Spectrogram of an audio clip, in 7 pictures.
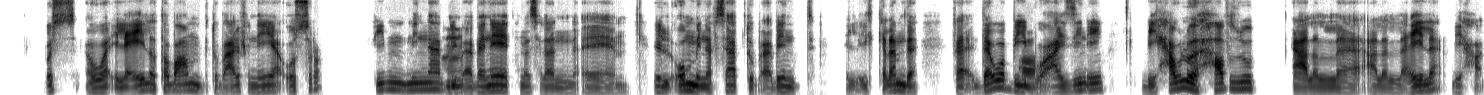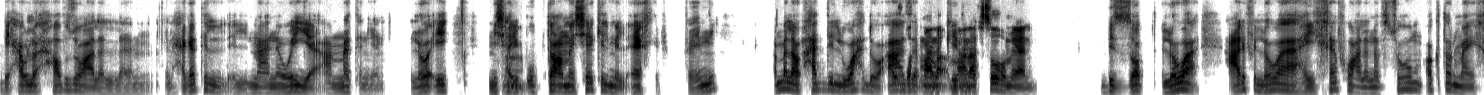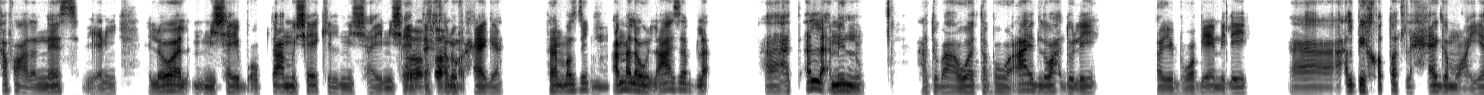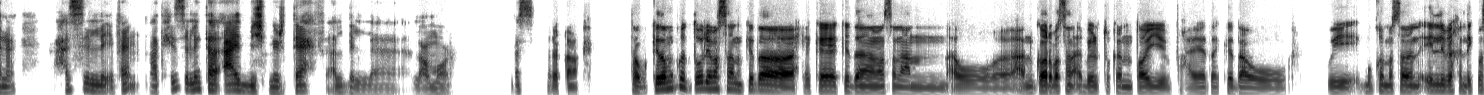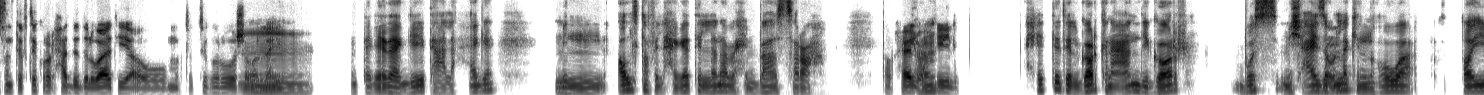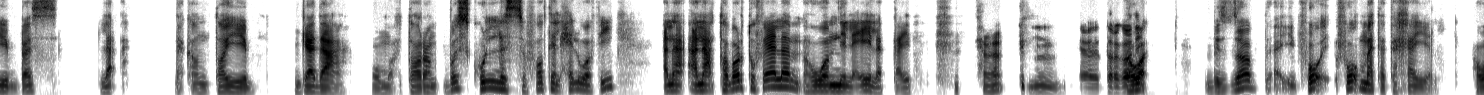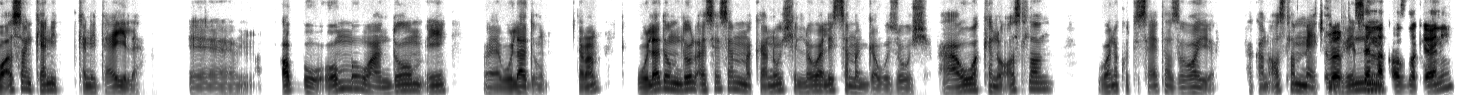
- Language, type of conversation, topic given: Arabic, podcast, إيه أهم صفات الجار الكويس من وجهة نظرك؟
- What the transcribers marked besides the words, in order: tapping; tsk; tsk; other background noise; unintelligible speech; chuckle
